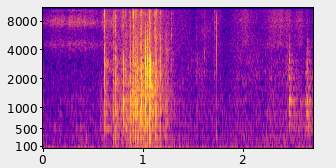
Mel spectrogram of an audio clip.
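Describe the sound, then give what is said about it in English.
Playing cards are shuffled by hand in a brief riffling burst of crisp, dense clicks lasting under a second. A few fainter, softer card sounds follow, all fairly quiet with no talk. “shuffling the cards, at least the way I shuffle them.”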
